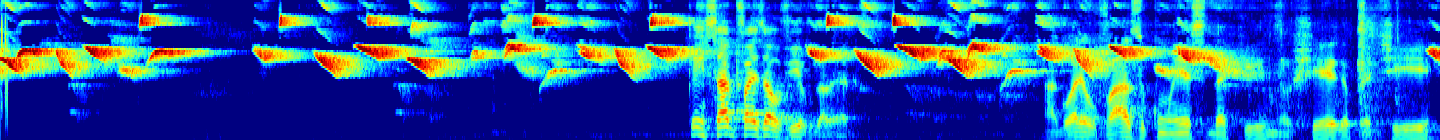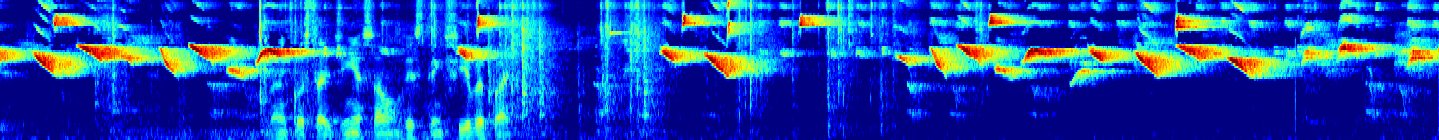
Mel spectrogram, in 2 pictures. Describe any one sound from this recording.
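A caged bird chirps sharply and rapidly, over and over, close by.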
